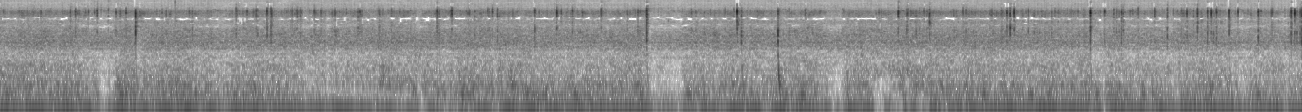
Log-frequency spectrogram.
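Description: A mountainside campfire crackles steadily on the second night of a trip, with frequent sharp pops and snaps over a constant hissing bed of noise. No one speaks, and the fire sounds moderately loud throughout.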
